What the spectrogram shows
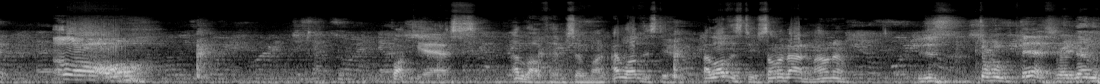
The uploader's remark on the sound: We did a thing...live from TimeOut sports bar in Skippack...and of course...we had technical difficulties.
